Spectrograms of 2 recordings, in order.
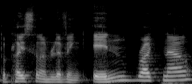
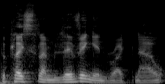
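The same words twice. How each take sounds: First: The stress falls on the word in. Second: The stress falls on the word living. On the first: The speaker calls it wrong. "but not in" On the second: The speaker calls it right. "the stress really should be on living"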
